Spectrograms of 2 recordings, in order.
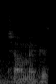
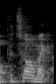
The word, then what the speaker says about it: Potomac: P-T-O-L. – Potomac. No. – Oh, Potomac. I always pronounced it Potomac. That's why I didn't know what you were talking about. – Oh. – I never heard it pronounced before.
